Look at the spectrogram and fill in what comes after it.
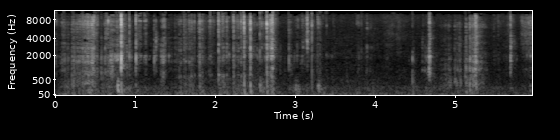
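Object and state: Dry soap bar.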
